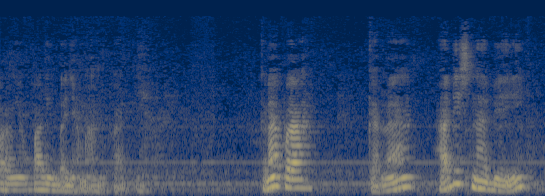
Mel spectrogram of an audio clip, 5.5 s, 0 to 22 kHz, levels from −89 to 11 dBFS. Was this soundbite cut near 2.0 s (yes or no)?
yes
